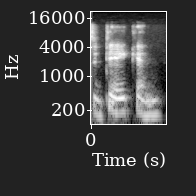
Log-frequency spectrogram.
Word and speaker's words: Dakin: How is it pronounced? Thanks for asking. It's Dakin.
